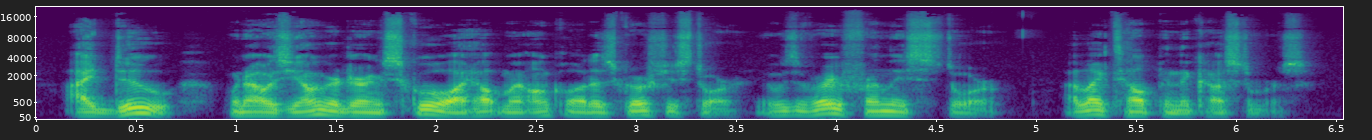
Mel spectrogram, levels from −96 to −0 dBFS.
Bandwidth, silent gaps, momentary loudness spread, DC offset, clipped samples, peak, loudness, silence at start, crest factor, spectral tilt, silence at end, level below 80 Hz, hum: 19 kHz; none; 14 LU; under 0.1%; under 0.1%; -4 dBFS; -21 LUFS; 0.15 s; 18 dB; -5 dB/octave; 0.2 s; -60 dBFS; none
